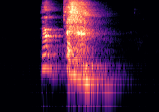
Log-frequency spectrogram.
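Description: One sneeze: a short sharp intake of breath, then a loud hissing burst that fades within about a second.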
